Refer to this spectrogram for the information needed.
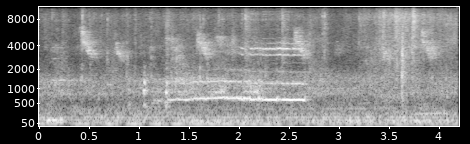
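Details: Backyard chickens, hens and roosters: a long, steady, nasal note of about a second and a half with a rising lead-in, a few short clucks around it, high descending chirps of small birds, and a low rumble of background noise.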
